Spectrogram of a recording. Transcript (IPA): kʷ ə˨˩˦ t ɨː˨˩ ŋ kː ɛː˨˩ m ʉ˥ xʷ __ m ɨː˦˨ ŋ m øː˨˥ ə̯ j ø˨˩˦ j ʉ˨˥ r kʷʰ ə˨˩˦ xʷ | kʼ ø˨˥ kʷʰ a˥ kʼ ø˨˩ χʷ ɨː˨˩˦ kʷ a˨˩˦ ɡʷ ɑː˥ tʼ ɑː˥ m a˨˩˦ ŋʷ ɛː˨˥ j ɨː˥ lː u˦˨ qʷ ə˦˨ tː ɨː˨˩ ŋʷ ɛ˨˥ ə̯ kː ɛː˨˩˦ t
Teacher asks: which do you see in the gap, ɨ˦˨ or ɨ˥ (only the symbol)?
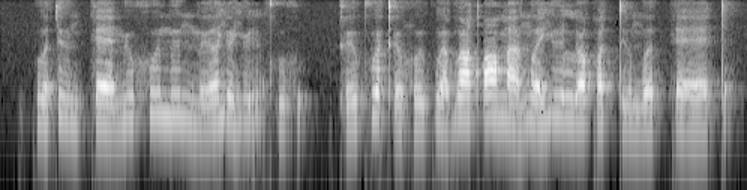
ɨ˥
